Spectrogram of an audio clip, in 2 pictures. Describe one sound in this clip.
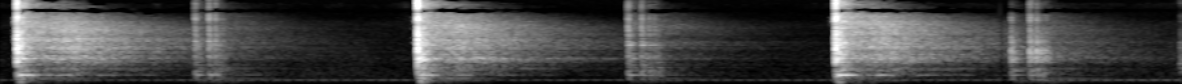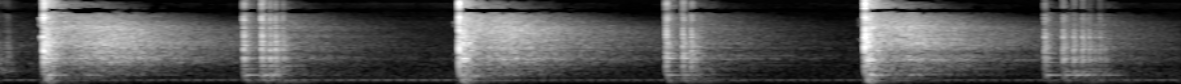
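A hammer strikes sheet metal in a steady rhythm, each blow ringing out.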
